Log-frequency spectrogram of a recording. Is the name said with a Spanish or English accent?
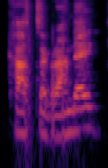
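Spanish. It is said with a Spanish accent.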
